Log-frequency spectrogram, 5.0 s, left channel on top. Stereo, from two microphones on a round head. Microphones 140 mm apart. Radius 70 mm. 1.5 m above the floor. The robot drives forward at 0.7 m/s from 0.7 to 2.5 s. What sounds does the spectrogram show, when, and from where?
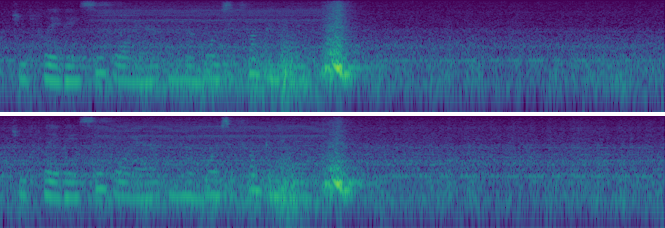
0.1 s a woman speaking: 30° right (ahead or behind), 2 m; by 2.3 s 55° right (ahead or behind), 1.4 m
2.4 s a whoosh: 25° left (ahead or behind), 0.5 m; by 2.7 s 20° left (ahead or behind), 0.6 m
